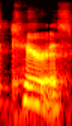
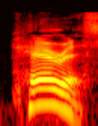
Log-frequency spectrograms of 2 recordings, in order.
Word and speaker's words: Karras: Karras, thank you so much for your time today. It's Karras, by the way. Karras.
